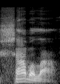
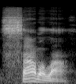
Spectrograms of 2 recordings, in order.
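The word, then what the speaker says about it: shibboleth: people were taking up the Canaanite pronunciation of the word shabala which means stream and saying it sabalo instead and the text emphatically states that they were pronouncing the word incorrectly Hebrew already has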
